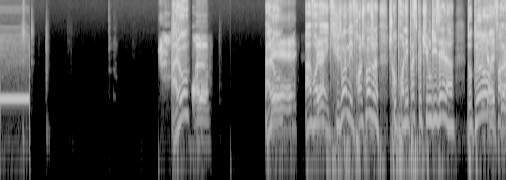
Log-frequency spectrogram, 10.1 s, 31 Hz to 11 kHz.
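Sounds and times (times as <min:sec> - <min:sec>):
steady flat telephone line tone while calling back: 0:00.0 - 0:00.6
speech: 0:03.5 - 0:04.3, 0:05.4 - 0:10.1.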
